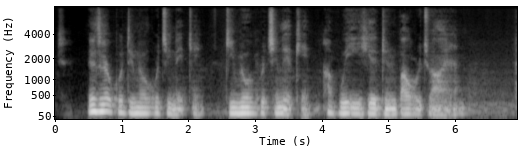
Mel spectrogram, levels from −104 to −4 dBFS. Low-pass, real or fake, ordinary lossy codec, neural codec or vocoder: none; fake; none; codec, 16 kHz, 0.5 kbps, FunCodec, trained on LibriTTS, 25 frames a second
